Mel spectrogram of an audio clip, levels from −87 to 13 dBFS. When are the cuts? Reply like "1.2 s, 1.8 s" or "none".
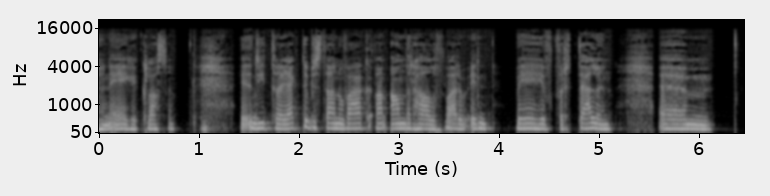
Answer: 2.4 s, 2.8 s, 3.4 s, 4.5 s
